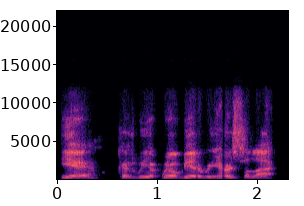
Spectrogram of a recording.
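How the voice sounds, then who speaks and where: A man's voice: on the high side, fairly even intonation, fast, poor audio. A man chatting casually on a video call, very colloquial and often checking that the listener follows him. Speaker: table read participant. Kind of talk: casual meeting chat.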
